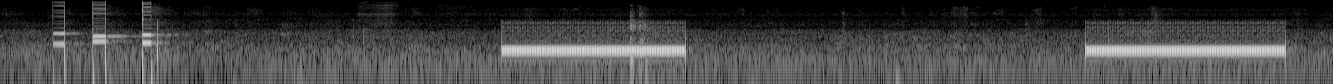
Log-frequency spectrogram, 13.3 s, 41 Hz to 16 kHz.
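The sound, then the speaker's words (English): A few quick touch-tone keypad beeps as a phone number with a 917 area code is dialed, followed by two long, steady telephone tones separated by a pause, with a faint background hum and no talking. “Okay, this person has a 917 number.”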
